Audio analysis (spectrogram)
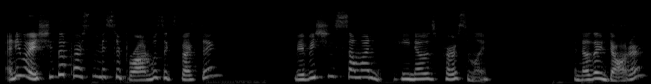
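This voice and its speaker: Female game streamer, slightly high lively voice, reads narration aloud with casual commentary. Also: brisk. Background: game music.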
